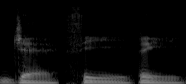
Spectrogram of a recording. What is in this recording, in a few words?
"jethiri", concat syllables; Affixing experiment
